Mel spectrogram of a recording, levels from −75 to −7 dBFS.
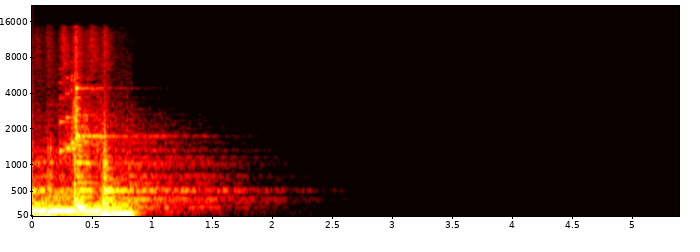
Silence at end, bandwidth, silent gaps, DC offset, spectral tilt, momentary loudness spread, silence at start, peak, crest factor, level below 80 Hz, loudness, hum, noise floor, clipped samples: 4.4 s; 14.5 kHz; none; under 0.1%; -7.5 dB/octave; 15 LU; 0 s; 0 dBFS; 16 dB; -24 dBFS; -12 LUFS; none; under -90 dBFS; under 0.1%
